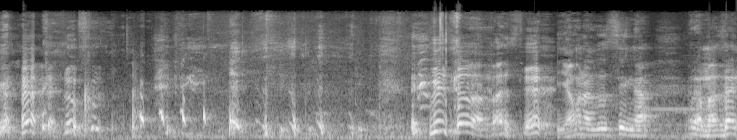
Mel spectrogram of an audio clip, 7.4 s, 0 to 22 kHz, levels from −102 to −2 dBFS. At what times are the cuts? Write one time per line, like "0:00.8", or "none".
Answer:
0:05.5

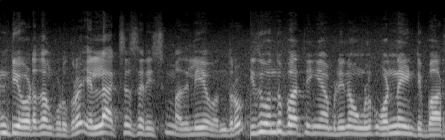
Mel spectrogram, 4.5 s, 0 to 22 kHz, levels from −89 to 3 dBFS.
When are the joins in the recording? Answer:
0:02.5

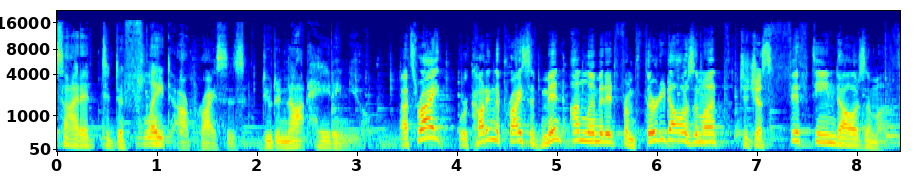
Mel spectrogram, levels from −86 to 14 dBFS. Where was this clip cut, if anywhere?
none

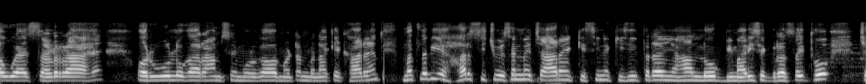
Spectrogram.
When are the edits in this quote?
0:03.8

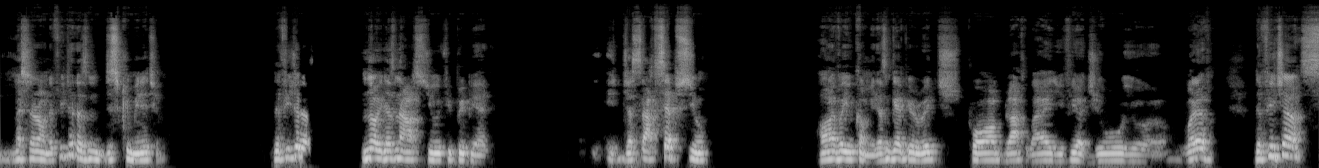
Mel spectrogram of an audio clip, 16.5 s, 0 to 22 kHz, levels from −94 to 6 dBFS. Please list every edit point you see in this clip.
none

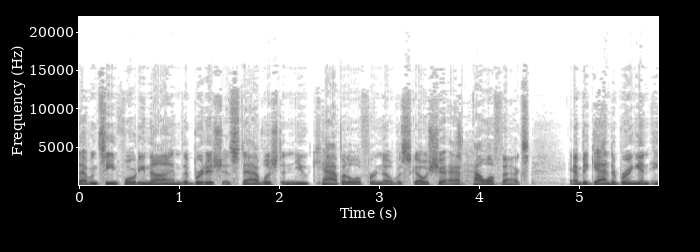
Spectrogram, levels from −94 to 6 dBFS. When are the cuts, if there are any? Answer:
none

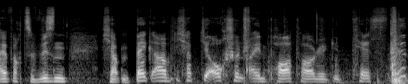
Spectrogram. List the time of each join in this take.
0:01.8

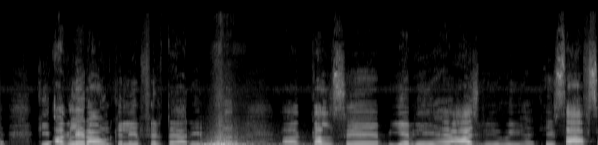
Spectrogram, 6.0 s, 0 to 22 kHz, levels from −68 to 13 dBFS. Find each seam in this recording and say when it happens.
0:02.4

